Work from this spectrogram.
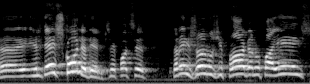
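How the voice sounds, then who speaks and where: A man talks at a fairly slow pace in an extremely high pitch. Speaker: English teacher and pastor. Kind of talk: podcast interview. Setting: live-streamed podcast.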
